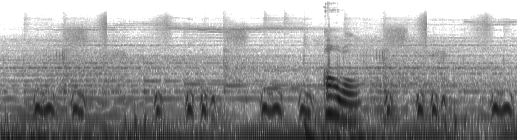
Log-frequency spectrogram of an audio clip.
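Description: An owl gives short, hollow hoots in quick pairs and runs of about three per second, with one lower sliding note, over steady background music.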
